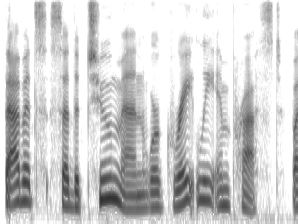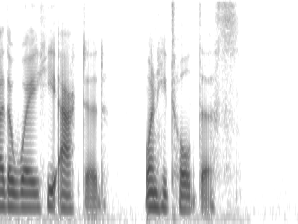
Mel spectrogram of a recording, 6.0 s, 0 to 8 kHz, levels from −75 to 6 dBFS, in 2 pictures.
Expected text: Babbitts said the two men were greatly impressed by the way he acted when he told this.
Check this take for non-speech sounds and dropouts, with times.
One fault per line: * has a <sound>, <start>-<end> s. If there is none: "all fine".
all fine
